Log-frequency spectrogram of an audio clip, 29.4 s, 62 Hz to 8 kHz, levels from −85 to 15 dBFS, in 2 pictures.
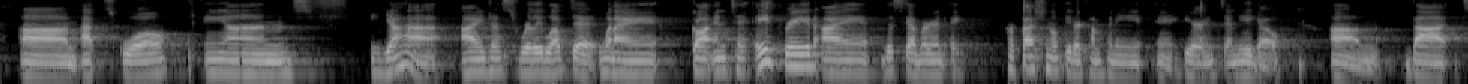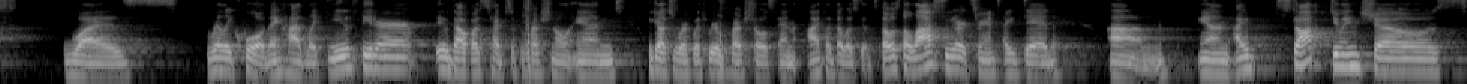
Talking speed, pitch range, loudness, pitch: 145 wpm, 115-140 Hz, -27 LUFS, 125 Hz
